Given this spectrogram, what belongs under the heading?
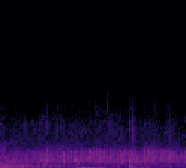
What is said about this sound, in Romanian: Mulțumesc foarte mult! Aplauze pentru domnul Negrescu.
